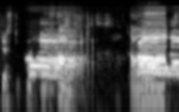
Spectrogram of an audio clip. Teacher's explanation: a lot of accents from, like, say, England and stuff, they don't say R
